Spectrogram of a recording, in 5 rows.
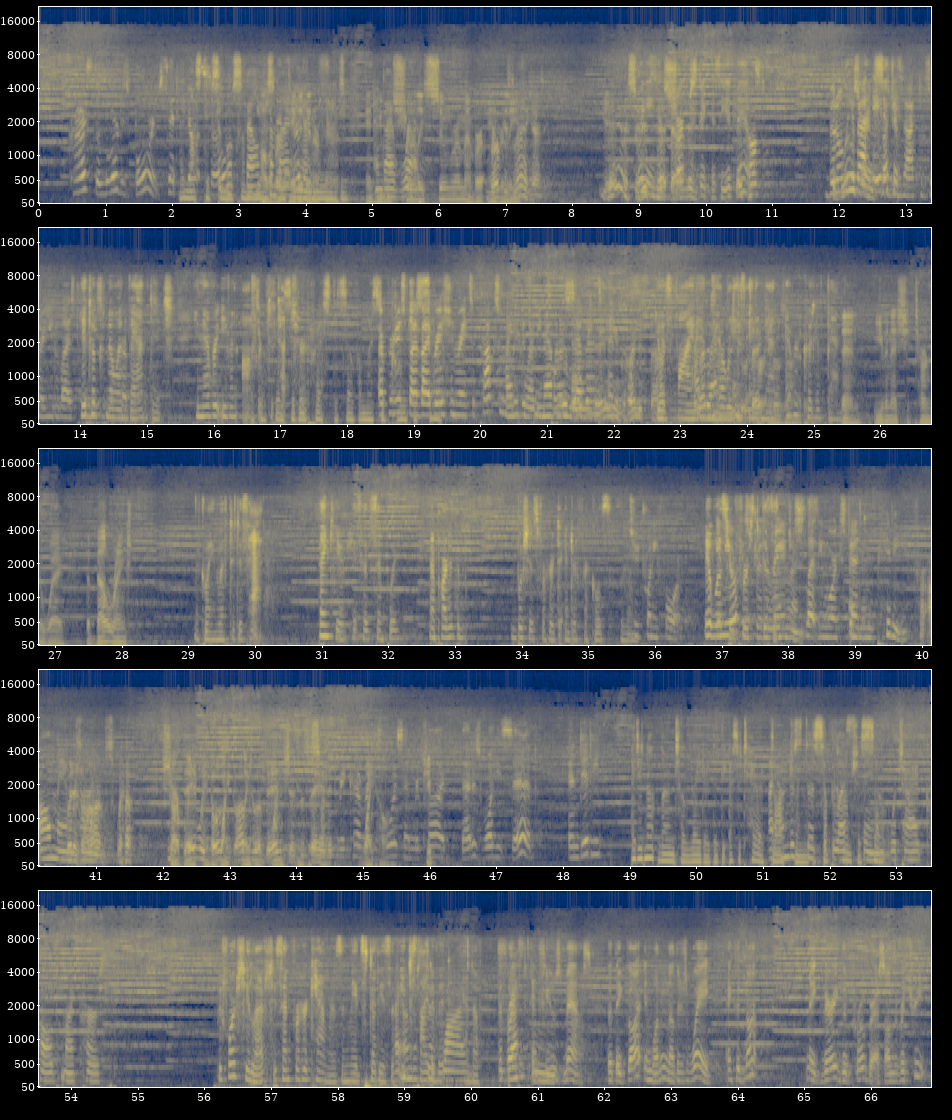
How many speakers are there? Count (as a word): eight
